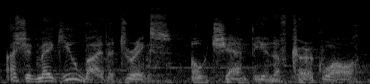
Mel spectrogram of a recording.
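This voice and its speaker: An actor playing a roguish, world-weary tavern storyteller in a video game, glib, wry and familiar. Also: male voice, low-pitched, huge pitch swings, measured pace, exaggerated voice. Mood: wry, teasing. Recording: long hall reverb, music behind.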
